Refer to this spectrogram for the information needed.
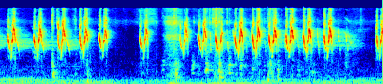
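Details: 'Gacor' bar-winged prinia singing to stimulate silent prinias: bursts of rapid, piercing high chirps, a pause near the start, then a dense, accelerating sequence of bright notes.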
